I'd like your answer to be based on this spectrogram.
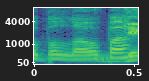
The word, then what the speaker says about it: Biloba: Like Ginkgo Bilbo. Oh, like Ginkgo Biloba? – Ginkgo Biloba. Thank you.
